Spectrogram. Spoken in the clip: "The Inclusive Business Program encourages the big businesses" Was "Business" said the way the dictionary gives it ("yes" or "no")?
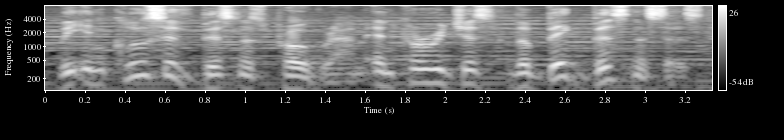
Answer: yes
